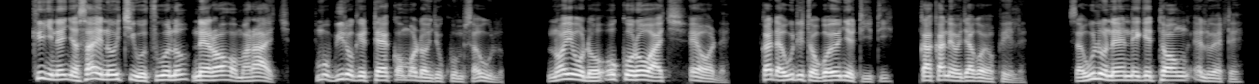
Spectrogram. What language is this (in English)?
Luo (Kenya and Tanzania)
